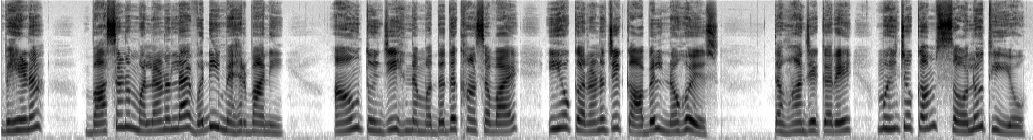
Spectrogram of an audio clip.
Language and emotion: Sindhi, happy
